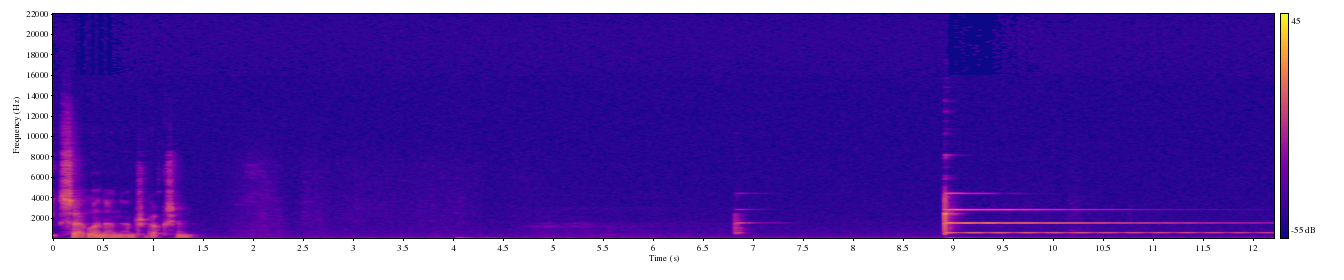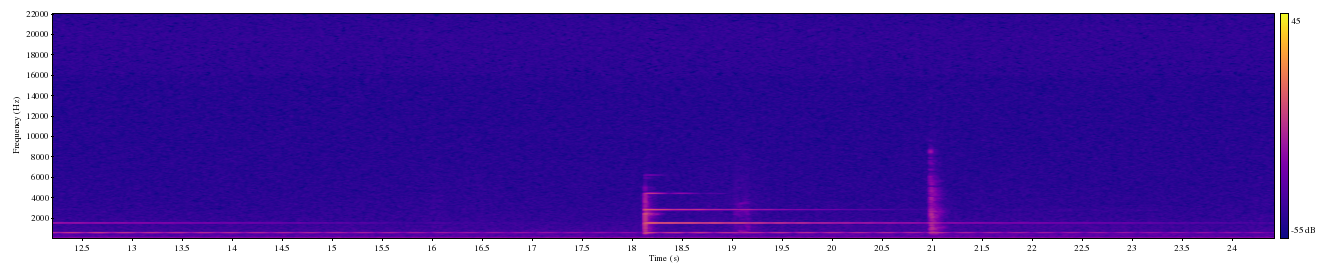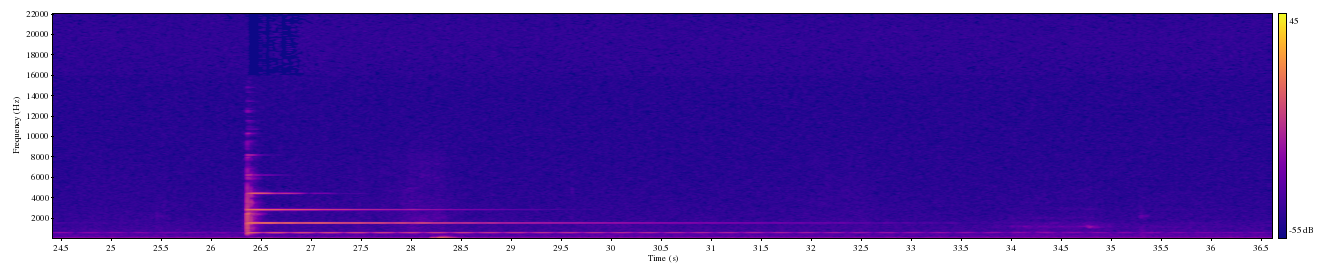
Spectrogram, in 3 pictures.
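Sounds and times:
speech: 0:00.0 - 0:01.6
meditation bell struck: 0:06.8 - 0:07.6, 0:08.9 - 0:36.6.

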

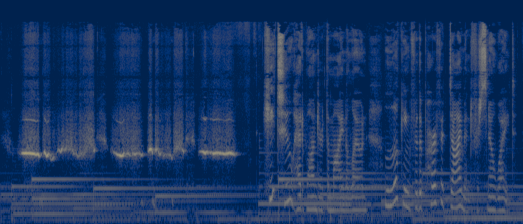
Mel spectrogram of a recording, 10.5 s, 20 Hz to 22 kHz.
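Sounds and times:
soft sustained musical backing: 0:00.0 - 0:10.4
person whistling a light meandering little tune: 0:00.3 - 0:04.8
speech: 0:05.4 - 0:10.4.

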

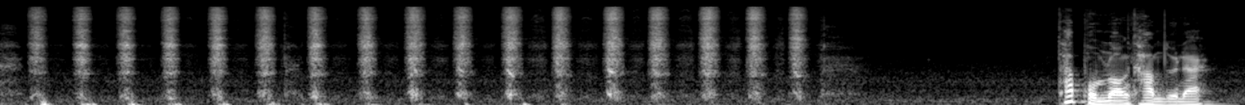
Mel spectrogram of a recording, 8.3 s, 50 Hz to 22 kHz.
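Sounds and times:
short forceful nasal exhalations as a breathing exercise: 0:00.0 - 0:05.8
speech: 0:07.1 - 0:08.2.

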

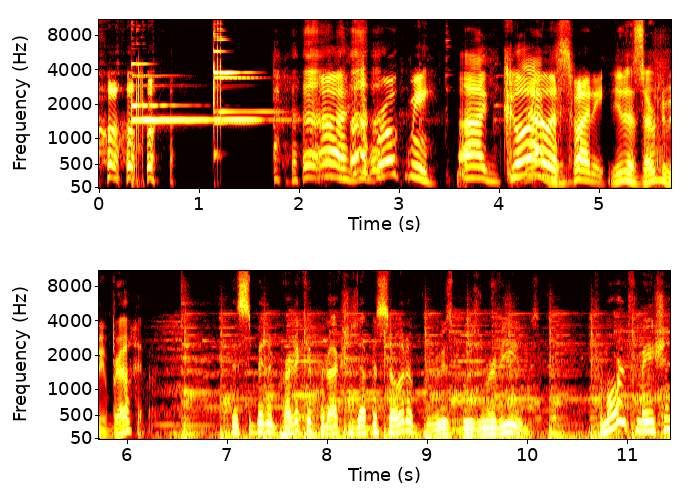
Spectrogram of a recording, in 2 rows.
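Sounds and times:
laughter: 0:00.0 - 0:00.6, 0:01.8 - 0:03.4
speech: 0:00.1 - 0:00.8, 0:01.8 - 0:11.4
glasses clinking together in a toast: 0:00.1 - 0:02.3, 0:03.4 - 0:04.7.

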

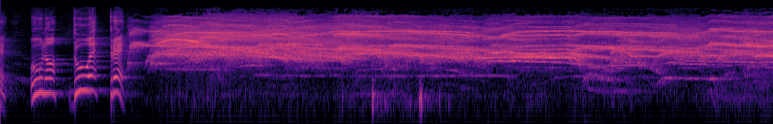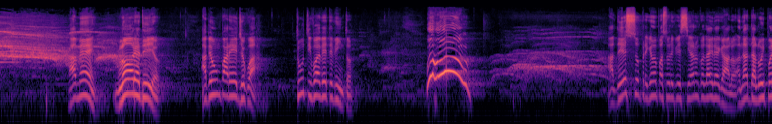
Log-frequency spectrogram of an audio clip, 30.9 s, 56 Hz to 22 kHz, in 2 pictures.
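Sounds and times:
speech: 0:00.0 - 0:02.9, 0:16.9 - 0:18.7, 0:19.5 - 0:20.7, 0:21.4 - 0:22.6, 0:27.6 - 0:30.8
large group of children and teenagers screaming in high-pitched chorus: 0:02.6 - 0:17.9, 0:24.0 - 0:27.6.

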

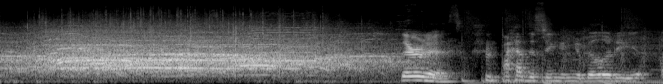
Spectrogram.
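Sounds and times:
faint applause: 0:00.0 - 0:04.0
large crowd cheering and roaring: 0:00.0 - 0:04.2
speech: 0:04.0 - 0:06.6.

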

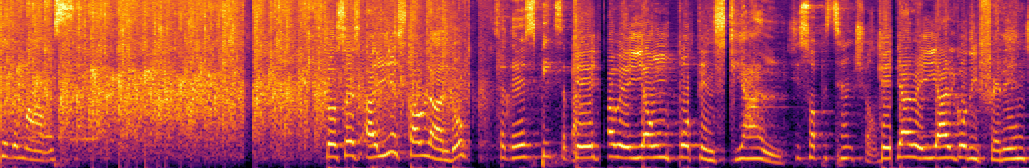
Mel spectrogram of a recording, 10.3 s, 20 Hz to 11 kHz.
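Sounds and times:
speech: 0:00.0 - 0:00.8, 0:03.2 - 0:10.2
crowd applauding loudly: 0:00.0 - 0:05.2.

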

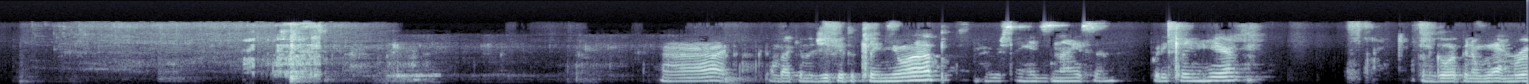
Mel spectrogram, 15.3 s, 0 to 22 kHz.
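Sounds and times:
water running from a tap: 0:00.3 - 0:03.6
water splashing: 0:00.4 - 0:04.3
speech: 0:07.8 - 0:12.7, 0:13.5 - 0:15.2.

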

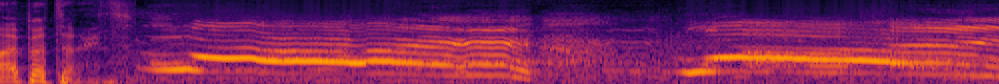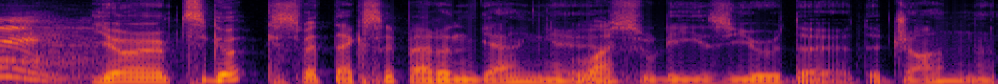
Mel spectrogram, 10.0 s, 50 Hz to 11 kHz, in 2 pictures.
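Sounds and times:
speech: 0:00.0 - 0:01.8, 0:05.1 - 0:09.9
film character crying and screaming: 0:00.7 - 0:05.4.

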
